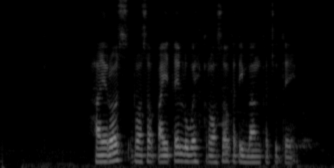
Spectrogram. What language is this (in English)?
Javanese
